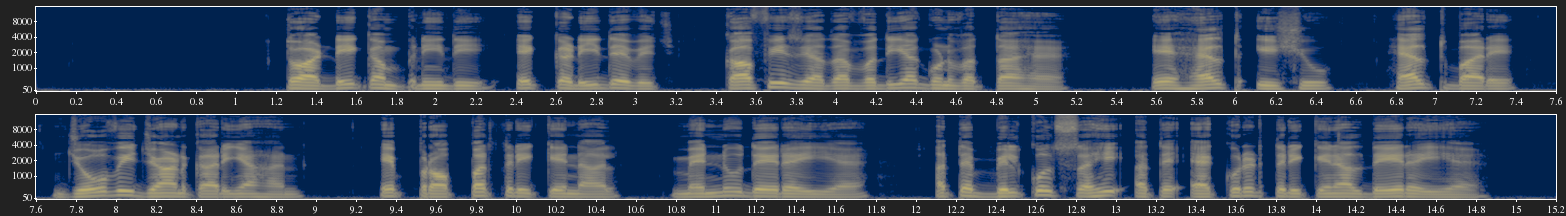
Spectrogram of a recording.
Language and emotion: Punjabi, neutral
